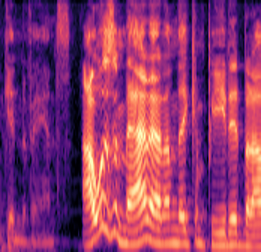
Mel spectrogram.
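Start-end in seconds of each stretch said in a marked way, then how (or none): 0.0-0.7 low, much softer, clipped command; curt order after a bitter loss; cold quiet order. Retold or imitated. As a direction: say it flat and cold to the team. Coach furious after loss.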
